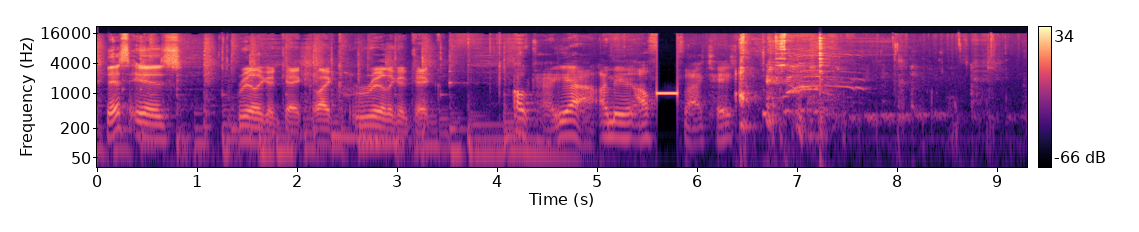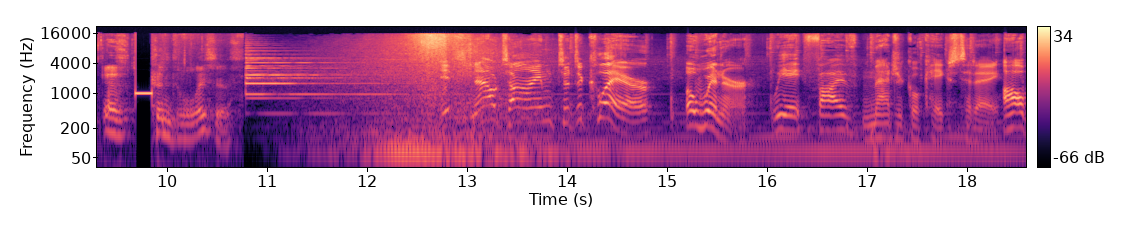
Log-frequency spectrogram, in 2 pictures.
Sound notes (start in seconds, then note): 6.4 group laughing; 10.8 bell tolls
